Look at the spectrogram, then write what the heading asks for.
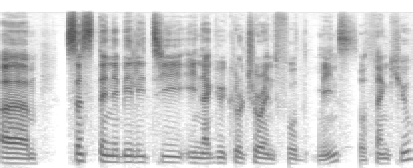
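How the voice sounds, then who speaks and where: A man at a moderate pace with ordinary pitch variation, in a dry, close sound with no echo against a quiet background. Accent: French. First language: French. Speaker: panel moderator. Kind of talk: panel discussion.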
